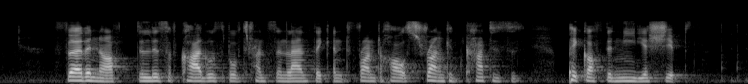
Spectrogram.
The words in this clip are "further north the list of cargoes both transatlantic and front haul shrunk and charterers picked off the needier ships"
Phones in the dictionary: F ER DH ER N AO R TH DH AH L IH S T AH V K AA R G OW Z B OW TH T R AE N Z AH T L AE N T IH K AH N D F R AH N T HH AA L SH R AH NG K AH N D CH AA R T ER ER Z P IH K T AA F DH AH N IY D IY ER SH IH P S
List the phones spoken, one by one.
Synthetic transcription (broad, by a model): F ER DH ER N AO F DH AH L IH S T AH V K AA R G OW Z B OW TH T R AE N S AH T L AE N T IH K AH N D F R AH N T HH AA L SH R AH NG K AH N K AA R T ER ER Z P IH K AA F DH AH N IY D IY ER SH IH P S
